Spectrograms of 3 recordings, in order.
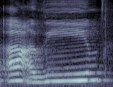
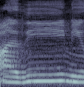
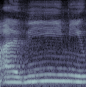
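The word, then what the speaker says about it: عظيم: kebanyakan membacanya Subhana rabbiyal a'zim. Nah, itu perlu diperhatikan juga dan perbaiki dari sekarang. Harusnya Subhana rabbiyal azimi wa bihamdih. Gitu, Subhana rabbiyal azimi wa bihamdih. Bukan a'zim, tapi azimi. Nah, itu ya.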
